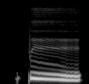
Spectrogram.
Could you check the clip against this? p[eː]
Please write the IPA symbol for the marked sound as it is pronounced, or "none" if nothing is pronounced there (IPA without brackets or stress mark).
ɨː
